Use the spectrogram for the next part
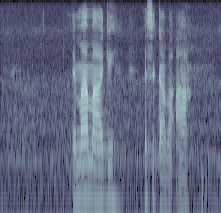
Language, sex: Swati, male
